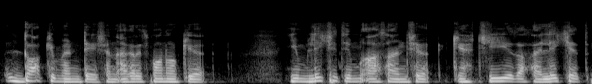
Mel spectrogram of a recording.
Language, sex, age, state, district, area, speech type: Kashmiri, male, 45-60, Jammu and Kashmir, Srinagar, urban, spontaneous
